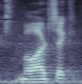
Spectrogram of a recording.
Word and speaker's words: Malartsik: Did I say that right, Pat? – Malartsik.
